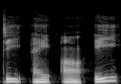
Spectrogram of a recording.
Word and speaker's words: dare: Now, dare, D-A-R-E, is pronounced similarly to words like there and where and pair. So dare.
